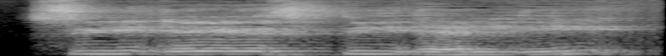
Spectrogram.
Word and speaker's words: castle: So next is CASTLE. तो इसमें T silent है, it is pronounced castle.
